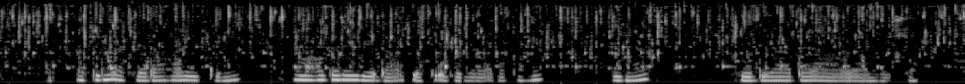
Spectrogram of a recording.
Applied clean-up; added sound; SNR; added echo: classical method spectral subtraction.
